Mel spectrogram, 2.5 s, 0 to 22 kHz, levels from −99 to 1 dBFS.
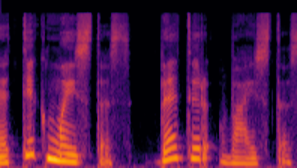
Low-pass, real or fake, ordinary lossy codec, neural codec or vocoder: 14.4 kHz; real; Opus, 24 kbps; none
